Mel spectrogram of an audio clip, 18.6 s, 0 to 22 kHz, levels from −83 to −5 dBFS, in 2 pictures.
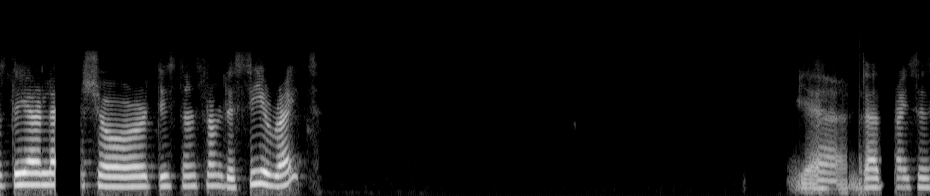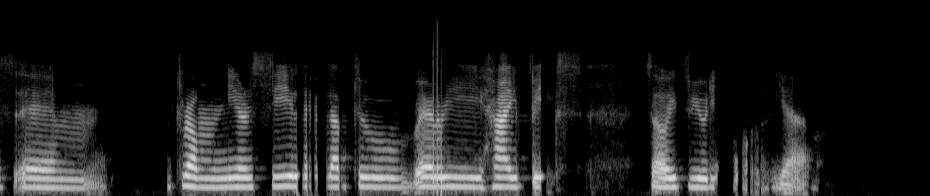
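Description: Throughout, the speech runs through the AMR wideband (HD Voice) codec at a low rate, which fits the 8.85 kbit/s mode. At that rate the encoder has too few bits to describe the excitation pulses driving its vocal tract model, so the speech turns audibly rough and raspy. The band above 6.4 kHz is filled with shaped noise rather than real detail.

At 0.56 to 0.85 s there are lost AMR speech frames: a solid run of about 260 ms failed on the radio link, and the decoder kept replaying the last good pitch and vocal tract settings while lowering the gain. The sound smears, fades out quickly, and comes back weak and rough. The same concealment recurs at 6.51 to 6.99 s, where about 320 ms is lost in bursts of up to 100 ms spread over nearly half a second, producing a stuttering warble.

At 8.48 to 8.64 s, chunks play out of order. A 40 ms piece of audio was written three chunks late, so it sounds after material that should follow it. 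Nothing is missing, but there are three hard joins and the moment sounds jumbled.

Frame losses return at 8.82 to 9.08 s (about 140 ms in one run) and at 12.27 to 12.75 s (about 240 ms, scattered, with runs up to 100 ms). A second out-of-order chunk at 13.64 to 13.72 s is a 40 ms piece one chunk late, heard as a brief scramble. Further lost frames follow at 14.71 to 14.81 s, a short 60 ms dip, and at 16.68 to 16.95 s, about 140 ms in runs up to 60 ms, each time a wobble and fade before the roughened speech resumes.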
